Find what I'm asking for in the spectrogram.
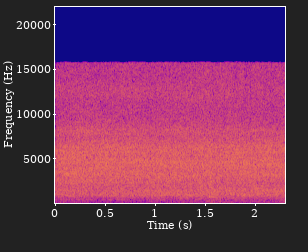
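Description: Cold water hitting hot stir-fry vegetables in a pan, producing a loud, continuous hiss of steam and sizzle with no pauses.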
